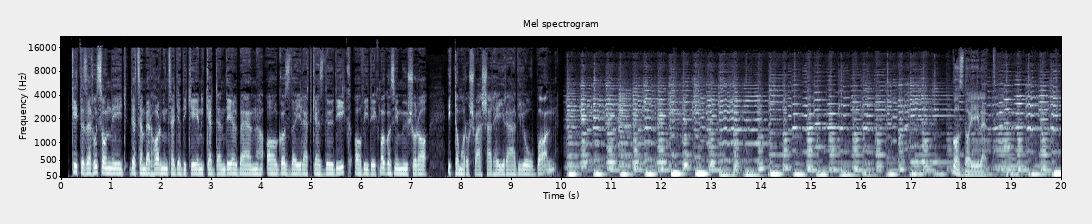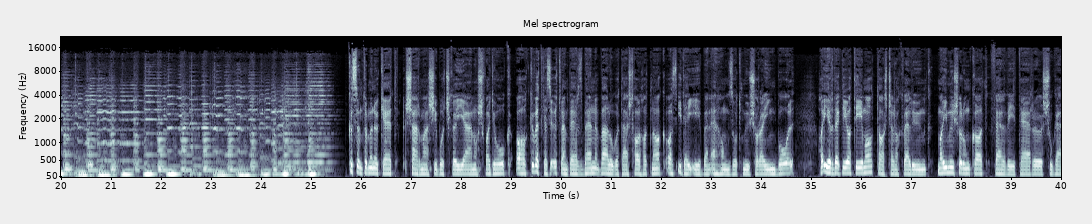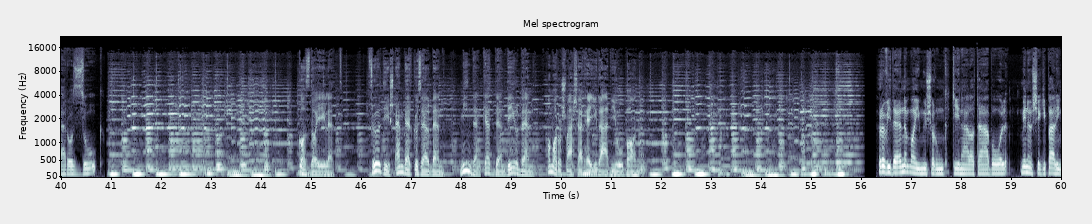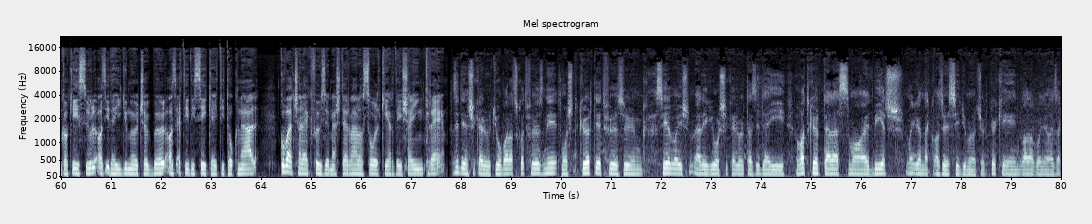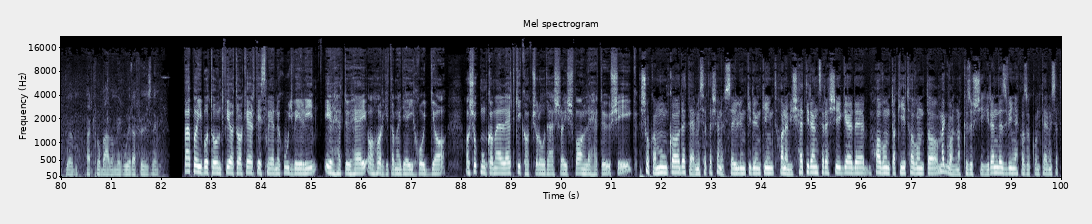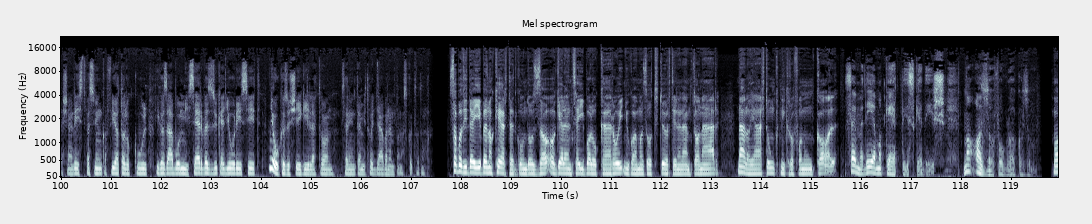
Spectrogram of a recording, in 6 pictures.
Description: Nála jártunk mikrofonunkkal.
